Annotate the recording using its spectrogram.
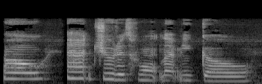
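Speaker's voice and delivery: put-on slow, let-down little boy; despondent child. A narrator's reading. Boy expects his aunt to refuse, despondent. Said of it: "said Lionel Hezekiah despondingly".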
